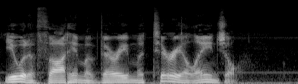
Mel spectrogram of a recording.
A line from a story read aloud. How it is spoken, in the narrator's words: laughed Clayton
